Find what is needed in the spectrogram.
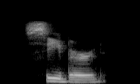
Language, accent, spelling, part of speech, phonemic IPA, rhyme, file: English, US, sea bird, noun, /ˈsiːbɜː(ɹ)d/, -iːbɜː(ɹ)d, En-us-seabird.wav
- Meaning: Alternative spelling of seabird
